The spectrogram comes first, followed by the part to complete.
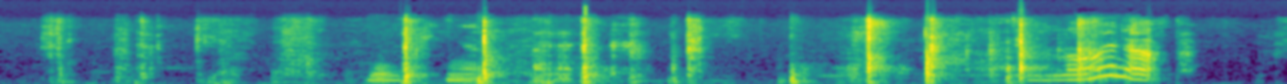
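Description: Cardstock being handled and folded by hand on a cutting mat: a run of sharp paper taps, flicks and rustles as the card's edges are lined up for the fold. A voice speaks briefly near the end.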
